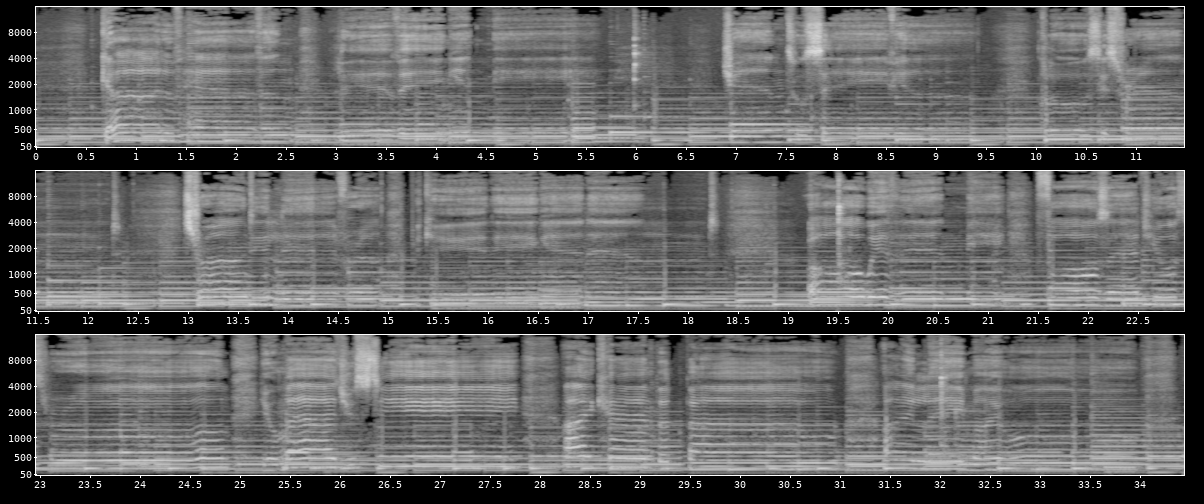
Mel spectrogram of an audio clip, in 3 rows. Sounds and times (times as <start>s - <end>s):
Acoustic guitar: 0.0s - 34.4s
Strum: 0.0s - 34.4s.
